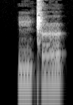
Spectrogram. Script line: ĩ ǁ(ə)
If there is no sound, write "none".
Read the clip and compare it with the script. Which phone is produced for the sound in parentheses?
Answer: ə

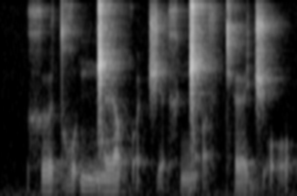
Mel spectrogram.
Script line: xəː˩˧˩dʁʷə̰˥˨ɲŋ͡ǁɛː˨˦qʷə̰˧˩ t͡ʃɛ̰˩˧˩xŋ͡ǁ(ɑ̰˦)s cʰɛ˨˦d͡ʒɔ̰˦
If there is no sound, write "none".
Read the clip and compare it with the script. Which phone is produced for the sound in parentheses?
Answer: ɑ̰˩˧˩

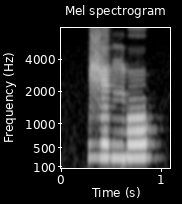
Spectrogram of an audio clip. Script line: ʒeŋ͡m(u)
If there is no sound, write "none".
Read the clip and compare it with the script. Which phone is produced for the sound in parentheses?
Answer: o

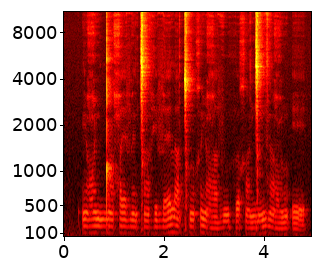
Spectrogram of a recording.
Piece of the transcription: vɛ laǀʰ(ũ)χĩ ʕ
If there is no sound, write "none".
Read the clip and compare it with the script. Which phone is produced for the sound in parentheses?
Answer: ũ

